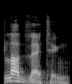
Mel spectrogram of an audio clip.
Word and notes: bloodletting: anglais

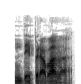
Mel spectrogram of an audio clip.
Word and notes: depravado: espagnol

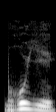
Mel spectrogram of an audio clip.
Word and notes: brouillé: francais

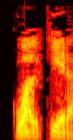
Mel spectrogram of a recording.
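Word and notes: cualquiera: español

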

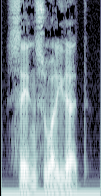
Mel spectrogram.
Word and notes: sensualidad: espagnol

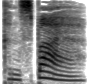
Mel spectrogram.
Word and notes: conspire: anglais

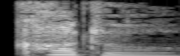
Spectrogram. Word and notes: cuddle: anglais

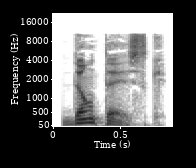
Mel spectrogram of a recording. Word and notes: dantesque: francais

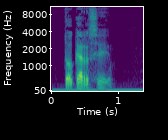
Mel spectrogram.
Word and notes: tocarse: espagnol

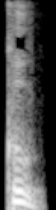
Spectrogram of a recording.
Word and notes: cou: francais

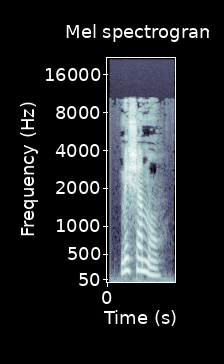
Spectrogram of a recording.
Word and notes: méchamment: francais

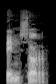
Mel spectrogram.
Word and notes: tensor: espagnol

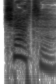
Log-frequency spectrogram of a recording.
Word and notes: chatter: anglais

